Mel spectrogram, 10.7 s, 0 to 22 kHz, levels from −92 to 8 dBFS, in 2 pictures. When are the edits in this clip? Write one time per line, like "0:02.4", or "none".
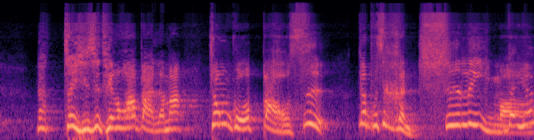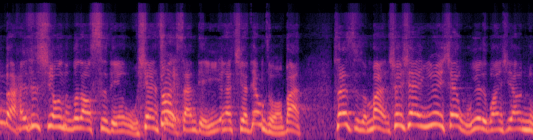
0:07.6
